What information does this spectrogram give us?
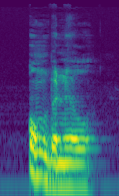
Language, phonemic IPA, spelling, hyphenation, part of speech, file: Dutch, /ˈɔn.bəˌnʏl/, onbenul, on‧be‧nul, noun, Nl-onbenul.ogg
- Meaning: 1. complete lack of understanding, insight or awareness 2. someone who shows a complete lack of understanding, insight or awareness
